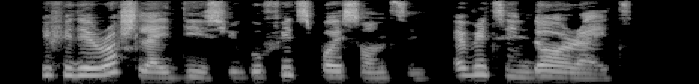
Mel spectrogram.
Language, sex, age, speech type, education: Nigerian Pidgin, female, 30-45, spontaneous, tertiary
